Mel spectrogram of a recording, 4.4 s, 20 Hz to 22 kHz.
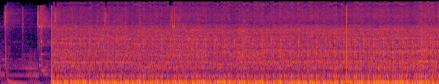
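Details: Honda CBR 954 (SC50) AluSil-bore sport bike at idle: steady hollow knock about four per second under the engine note, piston slap with cylinder scoring.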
